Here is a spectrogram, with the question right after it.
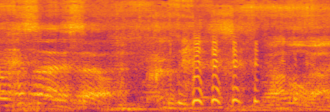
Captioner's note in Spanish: Ja ja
